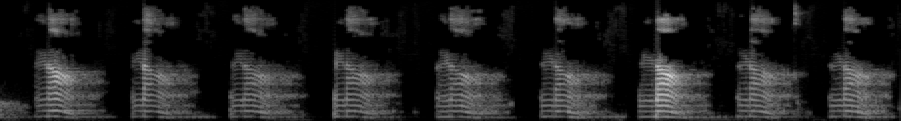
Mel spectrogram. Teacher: তারপরে হচ্ছে ট বর্গ মানে মূর্ধা, মূর্ধাতে জিহ্বা স্পর্শ করবে এবং তার সাথে নাকে উচ্চারণ হবে পঞ্চম বর্ণের, তাহলে উচ্চারণ হয়ে যাবে ণা ণা ণা ণা ণা ণা ণা ণা ণা।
